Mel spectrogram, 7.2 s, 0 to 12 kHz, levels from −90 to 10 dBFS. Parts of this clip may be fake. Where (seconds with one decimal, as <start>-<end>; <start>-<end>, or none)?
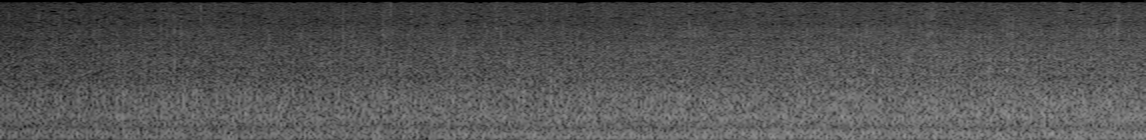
none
